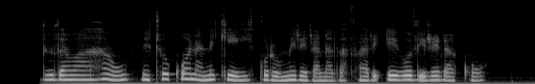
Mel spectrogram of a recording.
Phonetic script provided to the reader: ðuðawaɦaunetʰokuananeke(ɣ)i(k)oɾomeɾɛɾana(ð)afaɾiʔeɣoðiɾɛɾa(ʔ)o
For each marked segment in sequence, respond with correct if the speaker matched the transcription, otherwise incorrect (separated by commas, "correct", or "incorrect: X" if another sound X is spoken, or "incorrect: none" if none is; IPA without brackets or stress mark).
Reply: correct, correct, correct, incorrect: k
